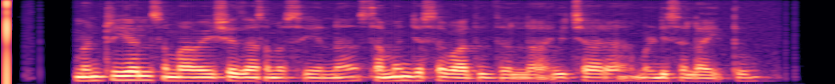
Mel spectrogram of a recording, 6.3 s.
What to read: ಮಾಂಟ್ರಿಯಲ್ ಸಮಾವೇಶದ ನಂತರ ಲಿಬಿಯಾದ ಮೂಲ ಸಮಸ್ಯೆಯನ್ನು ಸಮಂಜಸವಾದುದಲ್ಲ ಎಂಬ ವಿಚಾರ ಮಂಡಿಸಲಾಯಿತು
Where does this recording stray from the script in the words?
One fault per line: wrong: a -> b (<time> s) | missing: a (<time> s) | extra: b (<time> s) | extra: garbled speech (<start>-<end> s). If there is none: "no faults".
missing: ನಂತರ ಲಿಬಿಯಾದ ಮೂಲ (1.9 s)
missing: ಎಂಬ (4.0 s)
